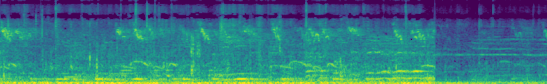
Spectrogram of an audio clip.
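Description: Birds chirping: many short, quick falling calls, over lower wavering notes and a steady low rumble. The sound drops off abruptly about five and a half seconds in.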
